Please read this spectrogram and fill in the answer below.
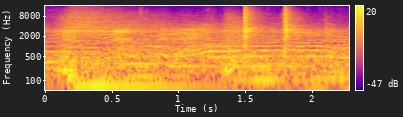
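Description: A Spanish wind band (banda de música) playing a processional march: sustained brass and woodwind chords over a heavy low bass, with two sharp percussive strikes about a second and a half in.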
